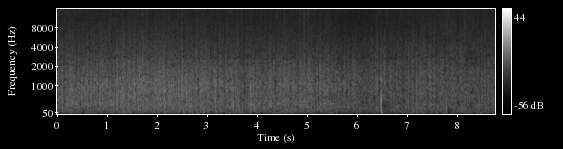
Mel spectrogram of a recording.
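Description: Steady rain falling on pavement, lawns and a residential street, an even hiss, with one short sharp tap about six and a half seconds in.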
